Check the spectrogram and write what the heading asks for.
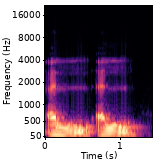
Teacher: Kalau lam itu bagian depan dari lidah atas ditempelkan ke langit-langit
